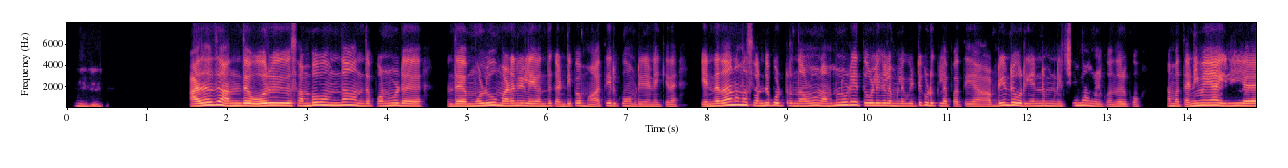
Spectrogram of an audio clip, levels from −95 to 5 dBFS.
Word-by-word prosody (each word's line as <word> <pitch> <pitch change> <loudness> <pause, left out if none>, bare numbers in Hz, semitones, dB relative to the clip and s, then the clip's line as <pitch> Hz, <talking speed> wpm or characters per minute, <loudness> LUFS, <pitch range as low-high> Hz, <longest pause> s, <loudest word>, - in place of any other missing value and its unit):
ம்ஹ்ம். 190 -2 -7 1.2
அதாவது 275 +7 +5
அந்த 230 +1 +3 0.2
ஒரு 230 +3 +7 0.3
சம்பவம் 255 +4 +2
தான் 280 -1 +1
அந்த 215 -2 -3
பொண்ணோட, 225 +3 -2 0.6
அந்த 195 +1 0 0.2
முழு 230 +4 +2 0.2
மனநிலைய 220 -1 +1
வந்து 210 +2 -3
கண்டிப்பா 200 +4 -3
மாத்தியிருக்கும் 205 +2 -5
அப்பிடின்னு 190 -1 -6
நினைக்கிறேன். 180 -1 -9 0.3
"என்னதான் 220 +9 +3
நம்ம 300 -2 +3
சண்ட 230 +2 -1
போட்ருந்தாலும் 225 -1 -3
நம்மளுடைய 275 +7 0
தோழிகள் 245 -1 +1
நம்மள 210 -1 -3
விட்டு 210 +5 -5
குடுக்கல 225 -4 -3
பார்த்தியா!"அப்டின்ற 195 +6 -2
ஒரு 205 - -3
எண்ணம் 215 0 -3
நிச்சயமா 240 +5 -4
உங்களுக்கு 195 -4 -7
வந்திருக்கும். 190 -1 -6 0.4
"நம்ம 200 -1 -2
தனிமையா 245 +6 +3
இல்ல. 225 +1 0
220 Hz, 135 wpm, -18 LUFS, 195-245 Hz, 1.2 s, ஒரு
